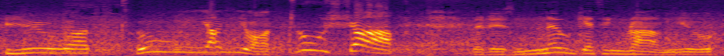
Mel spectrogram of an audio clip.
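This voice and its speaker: A man's voice: sits high, big pitch swings, normal speed, noisy background. An actor playing a scheming, falsely jovial clergyman in an audio drama, pompous and chuckling, given to tagging remarks with "what?". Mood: jovial, wheedling.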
